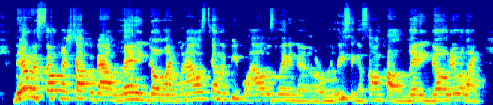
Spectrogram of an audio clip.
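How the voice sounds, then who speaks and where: Over noticeable background noise, a woman talks at a very fast pace, her fairly high pitch showing ordinary variation. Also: hardly any pauses. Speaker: singer. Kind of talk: interview.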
